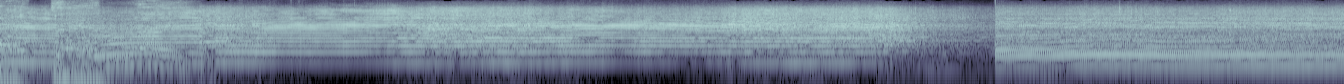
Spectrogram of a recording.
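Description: Snowmobile engines running at high revs in deep snow. One sled's engine holds a steady high pitch for several seconds, fades briefly, then about five seconds in the sound cuts abruptly to another sled running at a slightly lower, wavering pitch.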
